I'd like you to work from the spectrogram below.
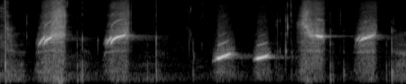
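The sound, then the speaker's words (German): A person imitates the whistling calls of marmots with six short, sharp, rising whistles in uneven pairs, some shrill and some lower, loud with brief silences between. “die mit ihren komischen Pfeifen halt immer so hin, her, hin, ja.”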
